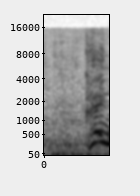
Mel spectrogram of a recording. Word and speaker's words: Crane: Crane rhymes with train and brain and sun and grain and rain and plane and the other kind of plane.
